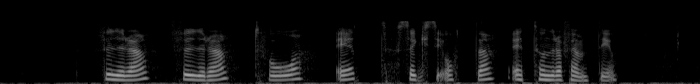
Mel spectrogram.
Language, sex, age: Swedish, female, 21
